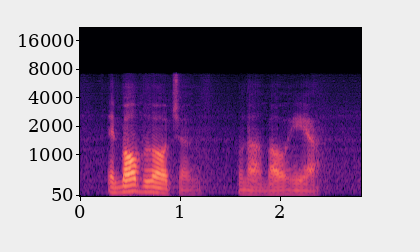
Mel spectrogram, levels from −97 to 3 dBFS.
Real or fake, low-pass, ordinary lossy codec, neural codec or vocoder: fake; 7.2 kHz; none; codec, 16 kHz, 0.2 kbps, FocalCodec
